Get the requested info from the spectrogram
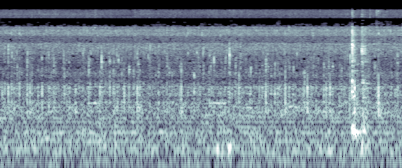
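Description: Thekua dough rounds deep-frying in hot oil in a steel pan: a steady bubbling sizzle with fine crackles. A brief louder sound comes about five seconds in.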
